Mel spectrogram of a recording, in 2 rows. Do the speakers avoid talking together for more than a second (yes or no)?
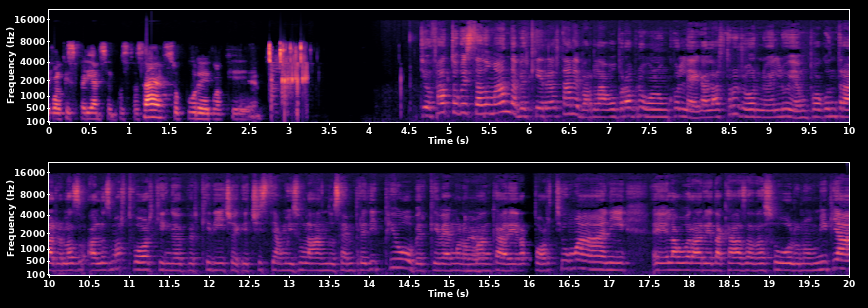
yes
